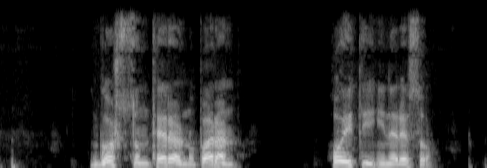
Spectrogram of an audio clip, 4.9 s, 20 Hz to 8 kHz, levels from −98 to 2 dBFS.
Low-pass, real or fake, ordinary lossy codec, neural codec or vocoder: 7.2 kHz; real; Opus, 64 kbps; none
